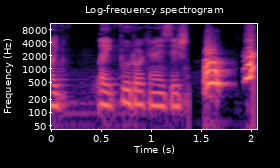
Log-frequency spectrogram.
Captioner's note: bark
